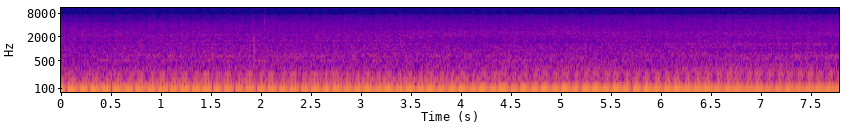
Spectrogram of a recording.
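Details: Morris Minor Traveller with idle turned up because it cut out at low idle: uneven, loping idle with roughly three stumbles a second. Cylinder 3 is misfiring; its HT lead was tested and ruled out.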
